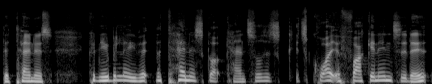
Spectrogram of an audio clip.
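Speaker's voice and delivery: mock British accent. Ivy League writer aghast at cancelled tennis, mock British accent. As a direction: put on an appalled upper-crust British accent. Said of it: "I chose to do a British accent".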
